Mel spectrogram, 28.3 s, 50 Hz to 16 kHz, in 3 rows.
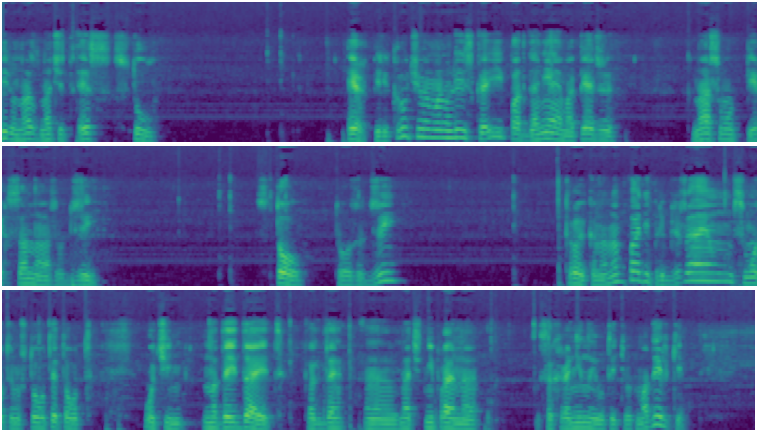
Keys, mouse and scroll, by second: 1.0 s, 4.1 r, 6.9 KP_7, 10.5 g, 14.0-15.9 drag, 16.4 KP_3, 17.6-19.4 shift+middle drag, 19.4 click, 20.2 g, 23.3 KP_7, 25.1 shift+middle click.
